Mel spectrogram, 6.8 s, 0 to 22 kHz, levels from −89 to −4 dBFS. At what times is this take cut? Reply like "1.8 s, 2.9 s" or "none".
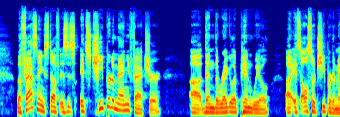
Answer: none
